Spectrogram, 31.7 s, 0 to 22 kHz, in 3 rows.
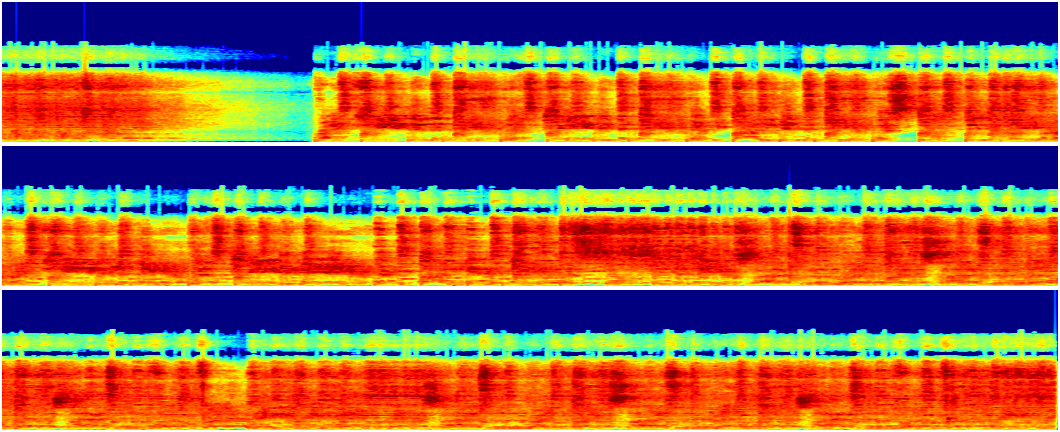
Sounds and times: Dance music: 0:00.0 - 0:02.6, 0:03.2 - 0:31.6.

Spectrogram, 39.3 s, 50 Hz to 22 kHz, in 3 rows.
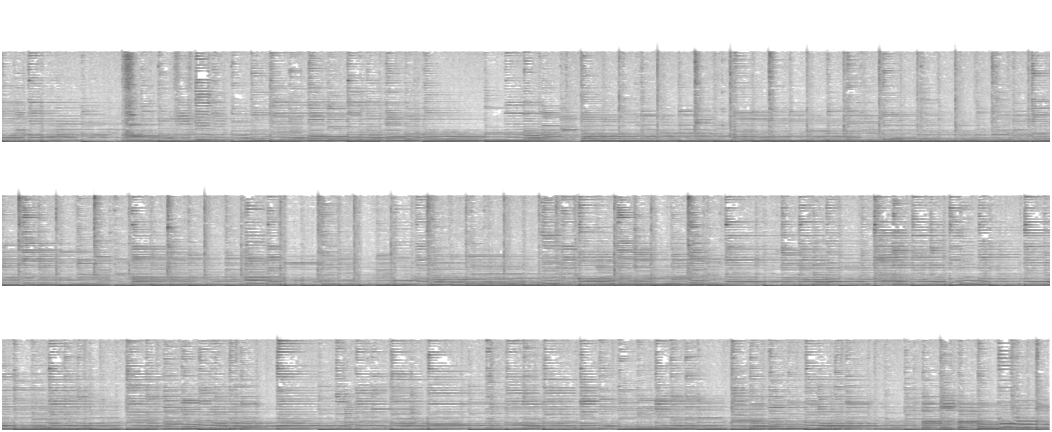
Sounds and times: Guitar: 0:00.0 - 0:39.3.

